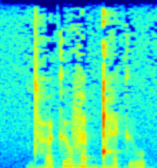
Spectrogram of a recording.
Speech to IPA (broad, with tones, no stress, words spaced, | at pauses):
dʱœ˩˥kʲo˦vɛ˦b ɡ͡ǃɛ˨˩˦kʲu˩˥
